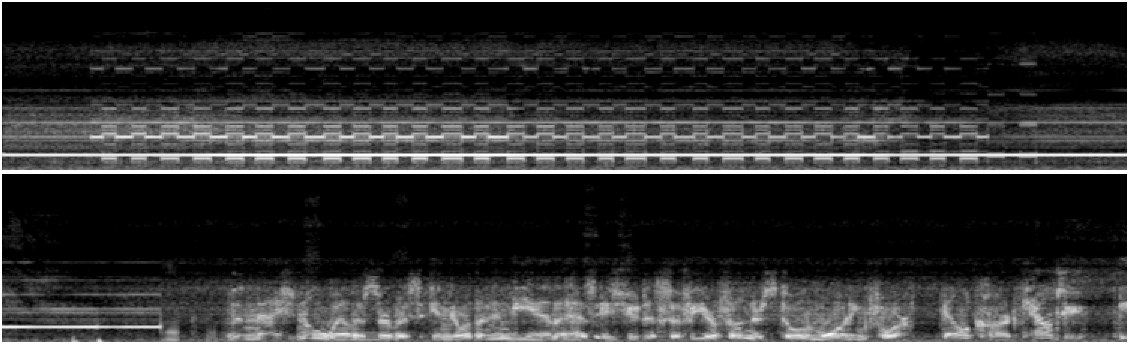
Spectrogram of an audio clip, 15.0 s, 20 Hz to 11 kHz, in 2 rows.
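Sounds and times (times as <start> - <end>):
electronic alarm beeping rapidly: 0.0 - 8.6
steady high warning tone: 0.0 - 15.0.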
